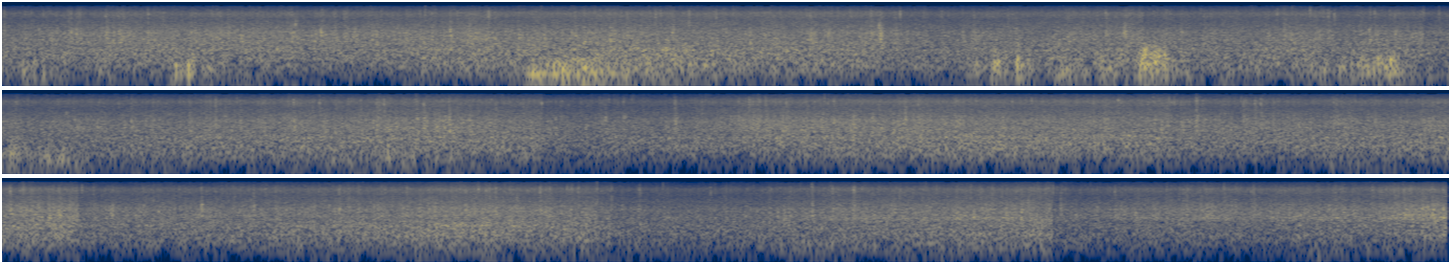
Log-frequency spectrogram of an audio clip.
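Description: Heavy thunderstorm rain pouring steadily, with a few low rumbles of thunder in the first ten seconds or so.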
